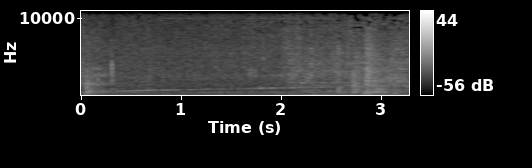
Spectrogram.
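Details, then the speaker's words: VW MK7 Golf R with built motor and built head, before first start, fuel pump run via OBD-11 with a little under a quarter tank: faint steady electric whine slowly rising in pitch over low hum; normal fuel pump priming. "right now i'm going in obd-11 to run the fuel pump there's about a little less than a quarter tank"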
